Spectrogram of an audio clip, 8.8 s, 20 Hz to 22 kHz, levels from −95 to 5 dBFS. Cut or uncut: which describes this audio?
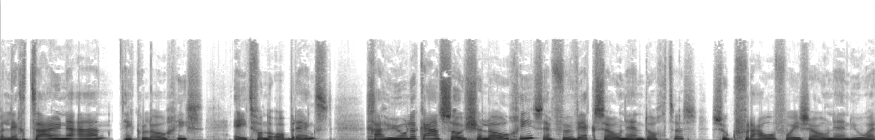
cut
